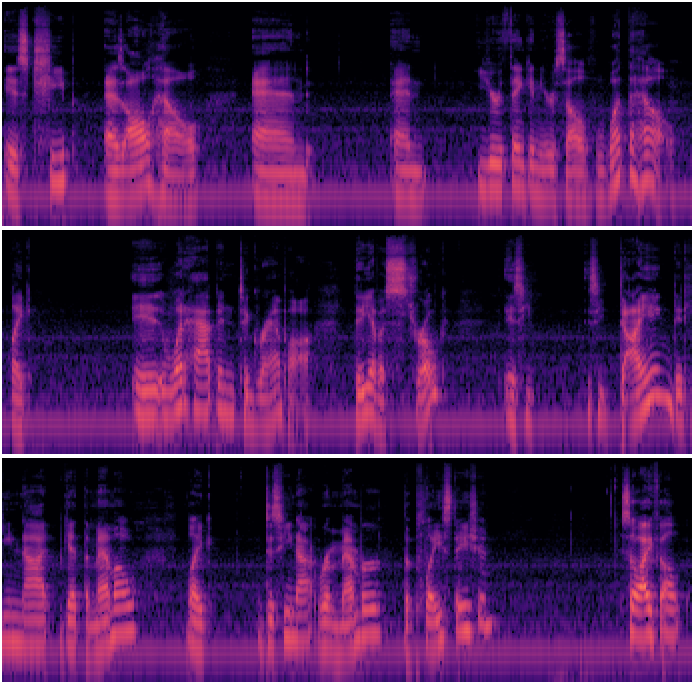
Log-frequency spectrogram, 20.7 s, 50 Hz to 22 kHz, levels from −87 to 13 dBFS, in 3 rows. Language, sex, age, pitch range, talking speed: English, male, 30-49, 115-130 Hz, 135 wpm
